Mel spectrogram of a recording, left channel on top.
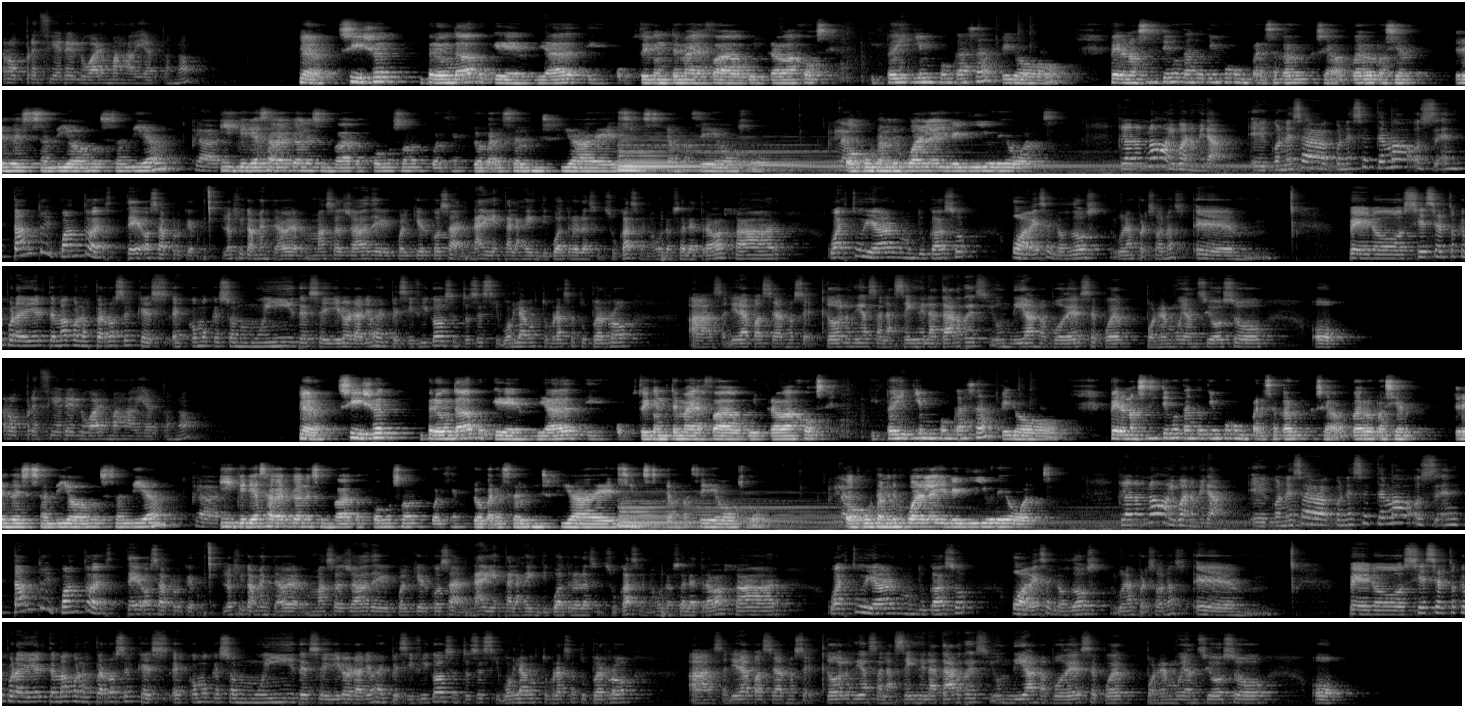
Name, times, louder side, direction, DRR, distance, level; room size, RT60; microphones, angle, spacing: voice 1, 0.0-1.9 8.4-8.5 8.8-8.9 16.6-16.8 22.9-23.1 25.5-31.2 31.5-37.2 37.5-38.9 39.4-50.3 50.7-57.2, equal, 10° left, 3 dB, 0.5 m, -30 dB
voice 2, 3.0-3.9 4.3-8.3 8.8-14.1 14.5-16.3 16.8-22.3 23.1-25.0, right 3 dB, 45° right, 4 dB, 0.9 m, -20 dB
sound 1, 20.8-28.1, left 5 dB, 55° left, 1.3 m, -28 dB
8.2 x 3.6 x 3.5 m, 0.64 s
head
